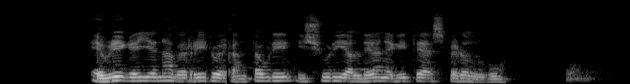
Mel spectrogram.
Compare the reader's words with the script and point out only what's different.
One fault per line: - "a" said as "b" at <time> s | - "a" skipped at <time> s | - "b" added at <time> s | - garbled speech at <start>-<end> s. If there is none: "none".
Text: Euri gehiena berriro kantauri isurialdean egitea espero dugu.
none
